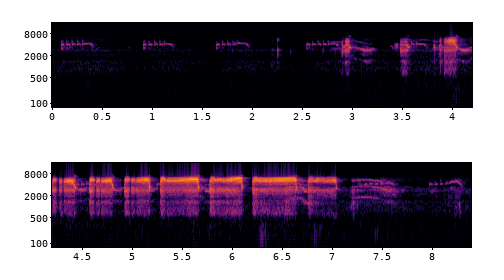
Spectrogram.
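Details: Black Guillemot chicks on Seal Island National Wildlife Refuge, Maine, USA, in July during a dropped-fish squabble; sparse thin high peeps build to a loud run of harsh buzzy notes, then fade back to single peeps.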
